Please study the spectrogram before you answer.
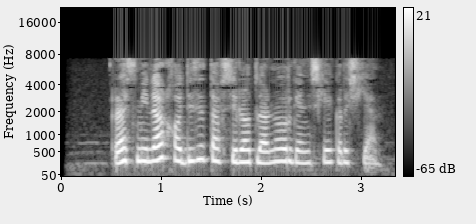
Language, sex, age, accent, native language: Uzbek, female, 19-29, Namangan, Uzbek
